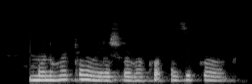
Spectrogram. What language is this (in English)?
Kinyarwanda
